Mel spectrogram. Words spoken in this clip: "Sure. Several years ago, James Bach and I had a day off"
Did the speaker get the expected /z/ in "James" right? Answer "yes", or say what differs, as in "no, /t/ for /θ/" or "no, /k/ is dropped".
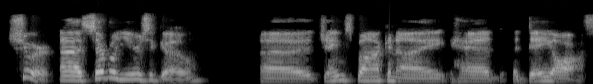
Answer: yes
